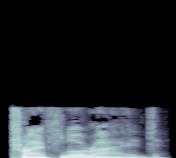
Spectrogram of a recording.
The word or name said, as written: trifluoride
